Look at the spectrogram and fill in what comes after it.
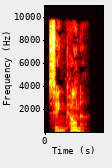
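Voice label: "cinchona", British English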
